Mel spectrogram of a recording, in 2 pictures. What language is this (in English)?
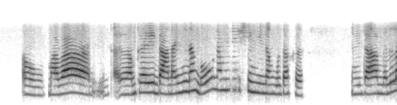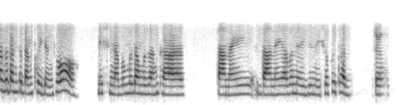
Bodo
